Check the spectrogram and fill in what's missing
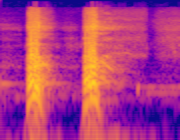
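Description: Two loud, sharp dog barks close by, spaced about half a second apart, with a faint short tone after the second bark.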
